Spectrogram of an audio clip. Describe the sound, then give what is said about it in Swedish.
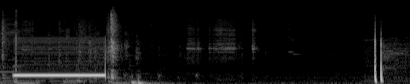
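A single steady ringback tone from an outgoing prank phone call on the Mix Megapol Göteborg radio show Morgongänget sounds for about a second, followed by quiet line hiss and then a sharp click as the call connects. “Ja, och hon vi ringer, hon är lite känd som en supermorsa med ton av tålamod.”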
